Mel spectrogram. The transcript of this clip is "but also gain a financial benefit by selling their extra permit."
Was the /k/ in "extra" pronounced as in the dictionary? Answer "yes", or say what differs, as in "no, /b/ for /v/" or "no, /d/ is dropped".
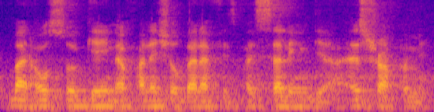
no, /k/ is dropped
